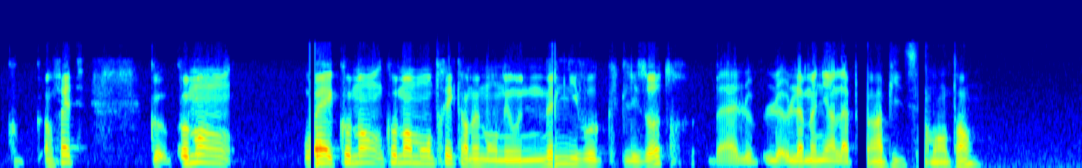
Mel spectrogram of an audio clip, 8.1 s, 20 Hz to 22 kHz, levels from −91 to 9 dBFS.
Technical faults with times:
0.00-6.50 input switched to a poorer device
2.32-2.41 packet loss on an ADPCM call
4.14-4.18 packet loss on an ADPCM call
6.88-6.98 packet loss on an ADPCM call

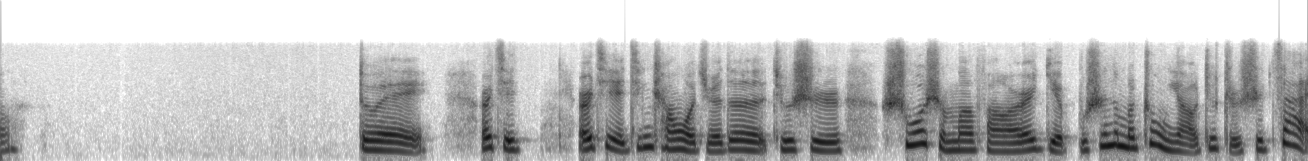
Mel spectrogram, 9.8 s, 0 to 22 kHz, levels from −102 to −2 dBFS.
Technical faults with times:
0.00-9.81 Opus voice compression
2.23-9.59 clock drift buffer slips

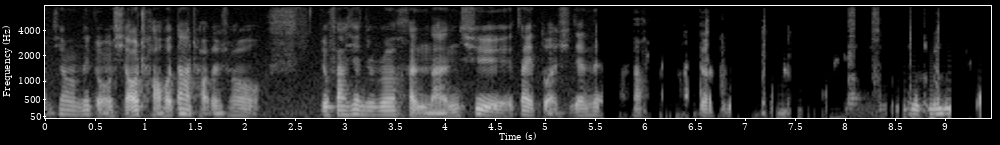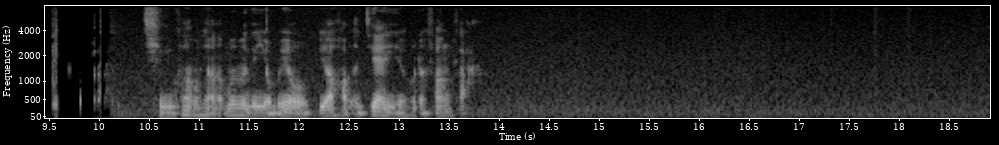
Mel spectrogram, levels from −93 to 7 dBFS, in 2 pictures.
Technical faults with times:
5.52-10.06 speech suppressed in double talk
5.97-6.79 other side's voice leaking through
7.14-7.24 other side's voice leaking through
7.99-8.95 other side's voice leaking through
9.52-9.60 other side's voice leaking through
9.97-10.11 other side's voice leaking through

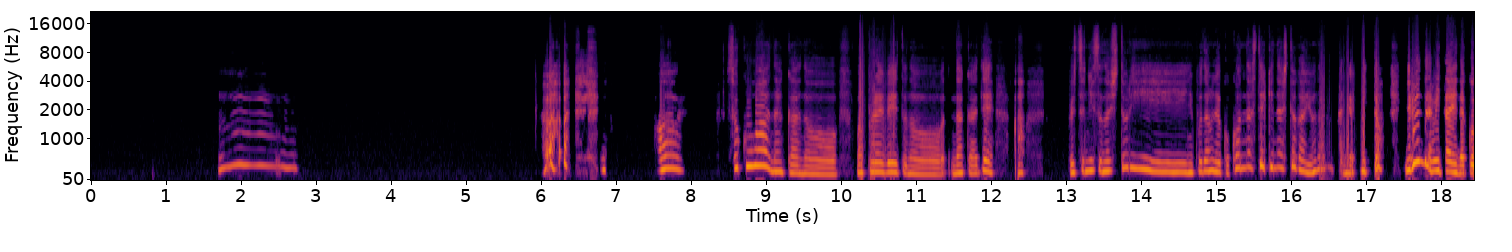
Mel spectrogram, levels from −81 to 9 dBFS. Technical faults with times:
0.00-18.44 hard clipping
10.25-10.72 loose connector crackle
12.34-12.37 gap at a join of encoded pieces
16.39-17.18 loose connector crackle

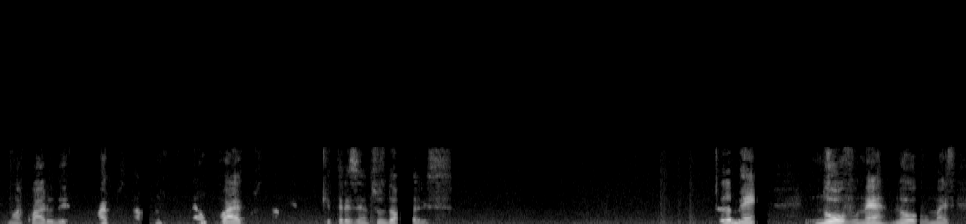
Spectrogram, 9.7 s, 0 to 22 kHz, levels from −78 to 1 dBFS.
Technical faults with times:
0.00-9.66 low-delay AAC compression
0.00-0.10 speech suppressed in double talk
0.64-2.23 speech suppressed in double talk
1.40-1.50 AAC frame loss with muting
2.01-2.08 other side's voice leaking through
2.52-3.20 speech suppressed in double talk
3.95-4.14 AAC frame loss with muting
7.52-7.67 AAC frame loss with muting
9.14-9.21 AAC frame loss with muting

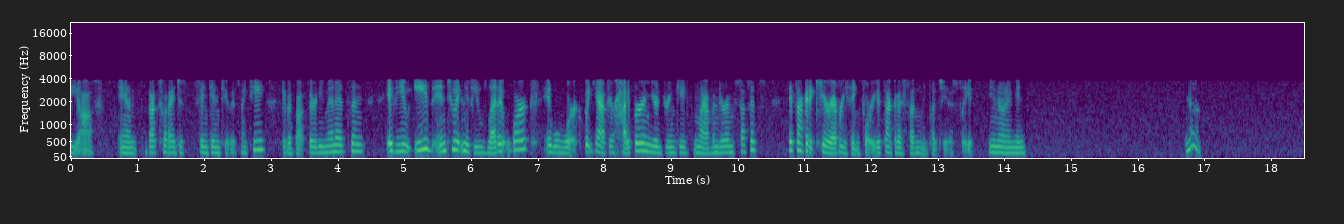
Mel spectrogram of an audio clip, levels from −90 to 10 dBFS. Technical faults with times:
0.00-18.50 iLBC codec

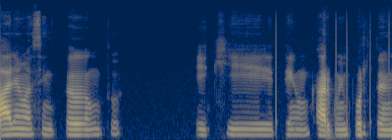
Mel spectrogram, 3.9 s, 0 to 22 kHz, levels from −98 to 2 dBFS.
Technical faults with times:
2.76-3.92 train of clicks

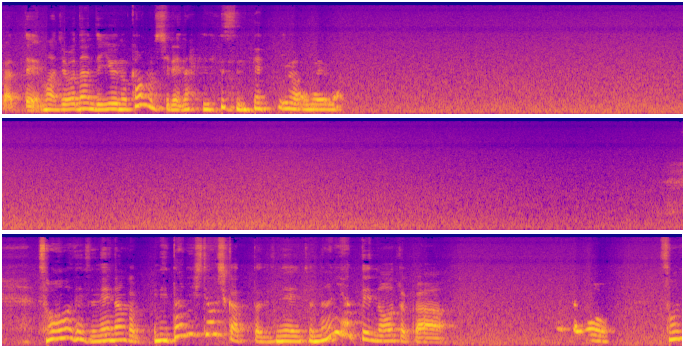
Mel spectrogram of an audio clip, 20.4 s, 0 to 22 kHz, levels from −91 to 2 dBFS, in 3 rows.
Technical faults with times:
0.00-20.43 gain pumping

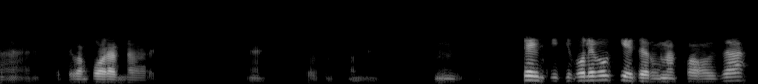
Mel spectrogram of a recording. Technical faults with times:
0.00-7.59 AMR narrowband mobile codec

